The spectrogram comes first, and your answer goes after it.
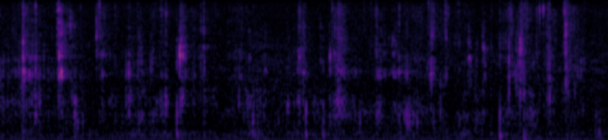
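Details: Italian greyhound eating indoors, recorded as ASMR: sharp crunchy bites and clicks, several per second, with brief louder snaps near the start and end over a quiet room background.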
